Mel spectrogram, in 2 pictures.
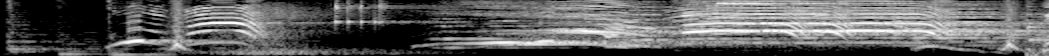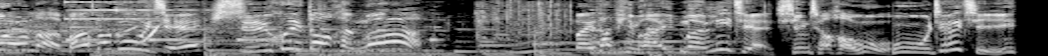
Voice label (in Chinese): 高端 男 活泼 激情 购物节; 沃尔玛·购物节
